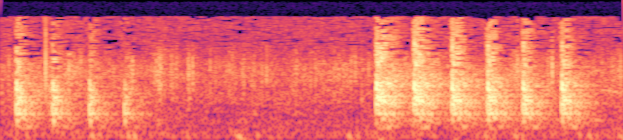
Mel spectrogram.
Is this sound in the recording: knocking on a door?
yes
